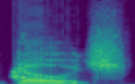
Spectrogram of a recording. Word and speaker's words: Doge: Was a lot of people are calling it doggy coin, but it's actually Doge.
